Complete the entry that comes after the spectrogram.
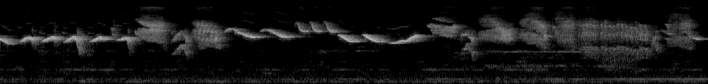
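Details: Eurasian bullfinch learning its song alongside a tutor bird, recorded 13/08/2020 with the tune almost finished: clear whistled phrases that slide up and down, overlapping with a second busier, scratchier voice in the second half.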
